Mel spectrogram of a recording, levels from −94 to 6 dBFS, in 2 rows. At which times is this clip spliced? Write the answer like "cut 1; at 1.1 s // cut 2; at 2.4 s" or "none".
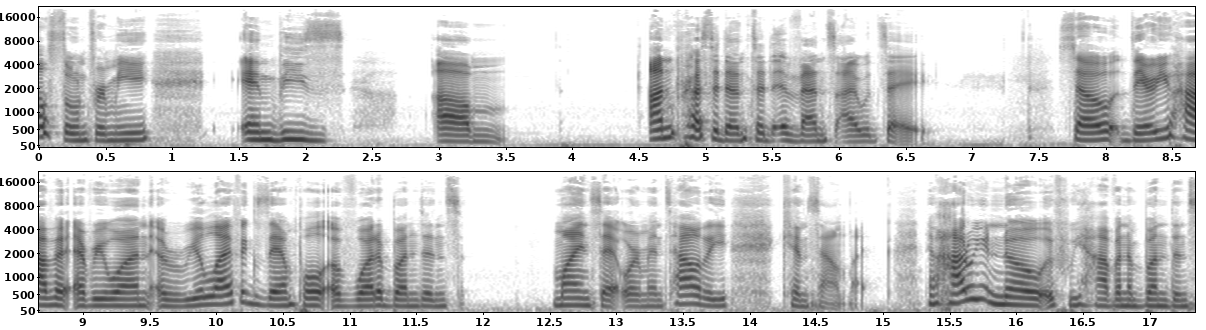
none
